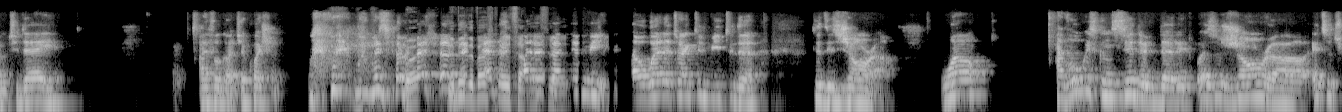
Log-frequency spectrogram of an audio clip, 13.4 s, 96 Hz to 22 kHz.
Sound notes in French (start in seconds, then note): 3.2 rire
